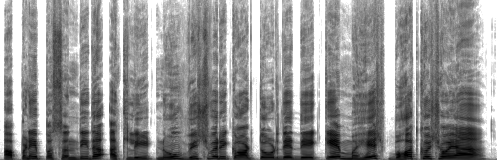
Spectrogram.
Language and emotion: Punjabi, happy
